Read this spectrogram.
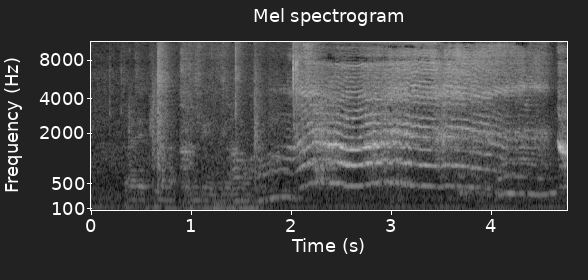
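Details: Strong, sustained newborn cry right after a first-time mother's natural birth, rising from whimpers to a full wail, with voices in the room; a normal first cry.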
